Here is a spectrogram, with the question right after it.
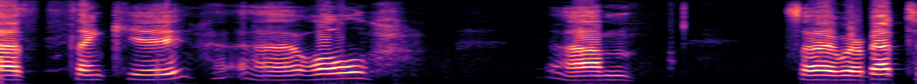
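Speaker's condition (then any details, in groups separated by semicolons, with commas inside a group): No condition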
